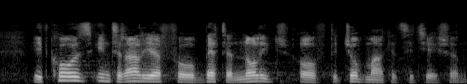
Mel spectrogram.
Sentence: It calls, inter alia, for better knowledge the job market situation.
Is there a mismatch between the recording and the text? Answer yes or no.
yes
